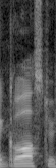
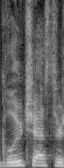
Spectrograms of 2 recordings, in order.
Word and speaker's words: Gloucester: we could fit in that's how you pronounce it yeah Gloucester I was calling it glue Chester City I thought you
